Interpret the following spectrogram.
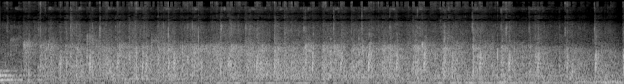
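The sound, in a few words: applause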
